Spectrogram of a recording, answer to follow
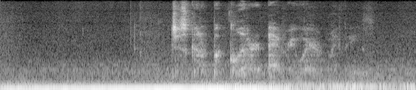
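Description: A person whispering a few words for about a second and a half, over a low steady hum.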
